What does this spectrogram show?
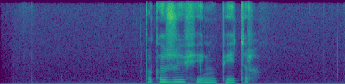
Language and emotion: Russian, sad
